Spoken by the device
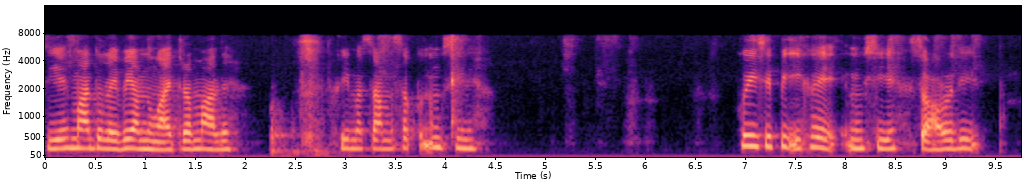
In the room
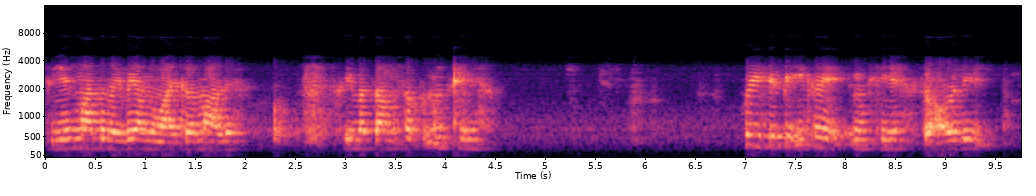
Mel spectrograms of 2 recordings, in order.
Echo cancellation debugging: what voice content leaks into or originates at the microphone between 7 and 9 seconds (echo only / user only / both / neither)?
echo only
